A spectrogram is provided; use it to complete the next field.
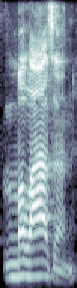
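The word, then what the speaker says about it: Malazan: Steven Erickson says malazin, malazin, but he also says it doesn't matter how you say it. So Okay. RJ and I say malazin, and that's how we're going to continue to say it.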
